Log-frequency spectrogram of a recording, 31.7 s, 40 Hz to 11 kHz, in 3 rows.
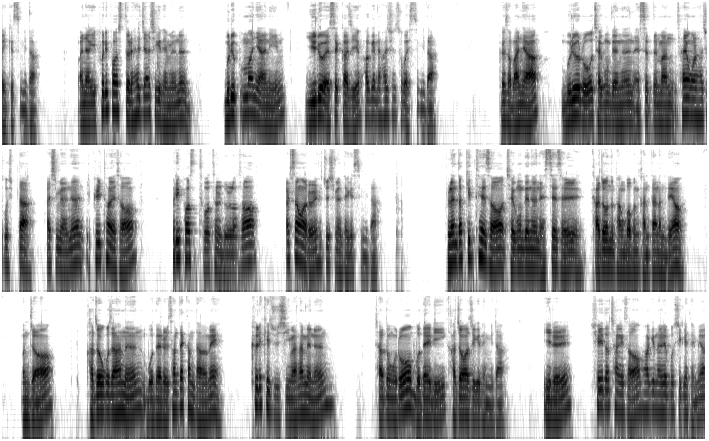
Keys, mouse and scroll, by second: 9.8-27.8 drag, 27.8-28.9 scroll up 8, 30.5 click.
